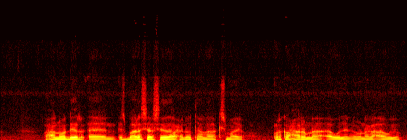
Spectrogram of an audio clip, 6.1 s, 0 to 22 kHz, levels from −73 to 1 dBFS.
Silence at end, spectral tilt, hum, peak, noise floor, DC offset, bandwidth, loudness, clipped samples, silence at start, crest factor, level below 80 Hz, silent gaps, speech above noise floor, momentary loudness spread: 0.1 s; -7.5 dB/octave; none; -2 dBFS; -48 dBFS; under 0.1%; 16 kHz; -19 LUFS; under 0.1%; 0.65 s; 18 dB; -58 dBFS; none; 29 dB; 9 LU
